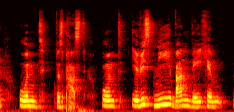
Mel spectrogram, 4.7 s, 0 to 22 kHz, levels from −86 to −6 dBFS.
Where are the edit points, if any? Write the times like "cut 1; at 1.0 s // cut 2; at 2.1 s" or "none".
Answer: cut 1; at 1.9 s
